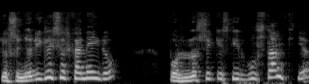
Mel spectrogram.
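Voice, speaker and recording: The voice has a dark, mellow tone, somewhat breathy, with very wide pitch swings. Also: woman. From Spain, Catalonia (Barcelona). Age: 60s. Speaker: psychic and author. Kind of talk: interview.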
